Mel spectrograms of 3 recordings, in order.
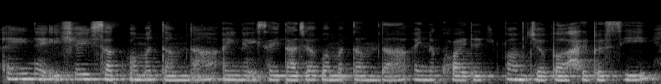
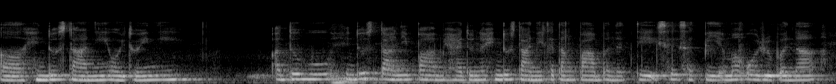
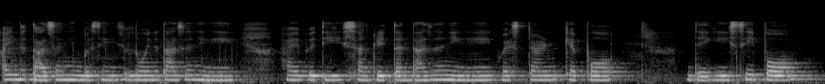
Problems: constant background noise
